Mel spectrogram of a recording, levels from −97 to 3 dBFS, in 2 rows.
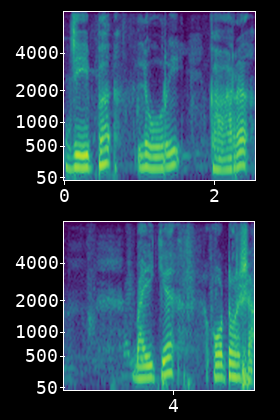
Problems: none marked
